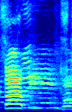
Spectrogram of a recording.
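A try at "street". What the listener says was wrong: नाही एसटी टी आला पाहिजे ट्र ट्र म्हणजे स्ट्रीट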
